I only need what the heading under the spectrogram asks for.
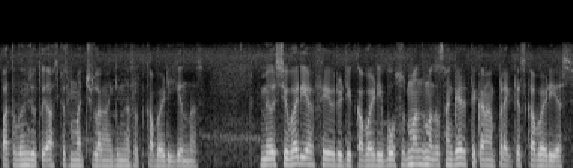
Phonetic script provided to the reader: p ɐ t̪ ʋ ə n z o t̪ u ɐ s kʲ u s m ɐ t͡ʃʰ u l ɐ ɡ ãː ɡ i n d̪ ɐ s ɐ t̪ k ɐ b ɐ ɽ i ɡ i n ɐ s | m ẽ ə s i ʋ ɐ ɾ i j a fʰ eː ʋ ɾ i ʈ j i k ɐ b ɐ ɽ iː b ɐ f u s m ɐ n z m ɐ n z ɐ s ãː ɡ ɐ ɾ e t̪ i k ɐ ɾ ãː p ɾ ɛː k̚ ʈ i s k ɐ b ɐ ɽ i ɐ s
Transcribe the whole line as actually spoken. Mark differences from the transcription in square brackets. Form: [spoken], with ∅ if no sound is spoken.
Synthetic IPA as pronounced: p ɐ t̪ ʋ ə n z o t̪ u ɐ s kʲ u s m ɐ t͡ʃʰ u l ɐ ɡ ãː ɡ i n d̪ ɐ s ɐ t̪ k ɐ b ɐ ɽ i ɡ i n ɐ s | m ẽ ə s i ʋ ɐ ɾ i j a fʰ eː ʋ ɾ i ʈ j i k ɐ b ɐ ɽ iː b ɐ [s] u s m ɐ n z m ɐ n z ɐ s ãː ɡ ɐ ɾ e t̪ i k ɐ ɾ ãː p ɾ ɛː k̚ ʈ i s k ɐ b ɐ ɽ i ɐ s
